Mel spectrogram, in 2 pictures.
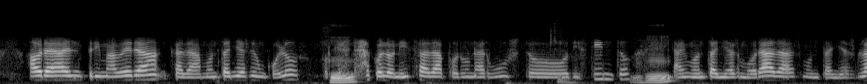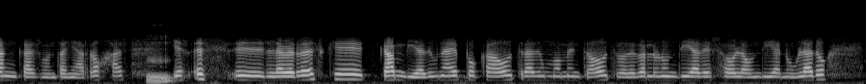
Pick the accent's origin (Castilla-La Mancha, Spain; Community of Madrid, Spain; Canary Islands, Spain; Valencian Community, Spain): Community of Madrid, Spain; Madrid; now in Galicia, Spain; somos dos madrileños que huyen de la gran ciudad.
